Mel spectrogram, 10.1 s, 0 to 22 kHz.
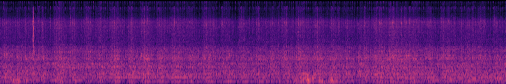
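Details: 2014 Nissan Altima with rough idle and stalling, codes P0011/P0014: uneven, lumpy idle with occasional sharp pops. Exhaust valve timing control code returned; stuck-open exhaust valve timing control valve upsetting valve timing.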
